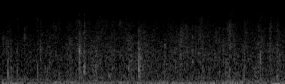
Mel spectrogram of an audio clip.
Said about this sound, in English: But a short time after breakfast, it started to rain.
